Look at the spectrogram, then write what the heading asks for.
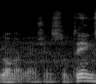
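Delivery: ordinary delivery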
